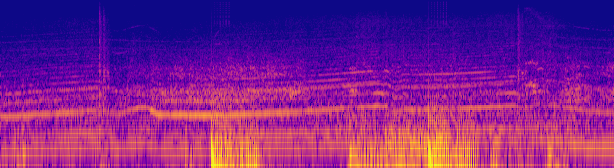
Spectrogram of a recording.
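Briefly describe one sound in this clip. A sports car engine hums steadily at high speed, its pitch rising and dipping.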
